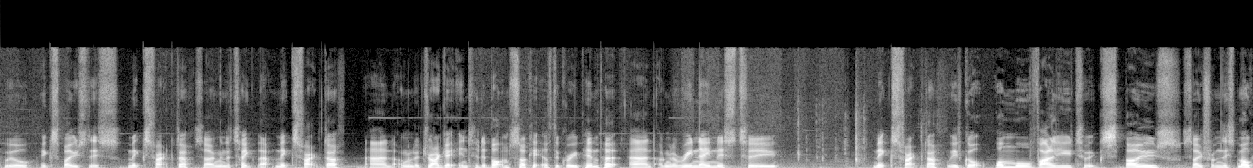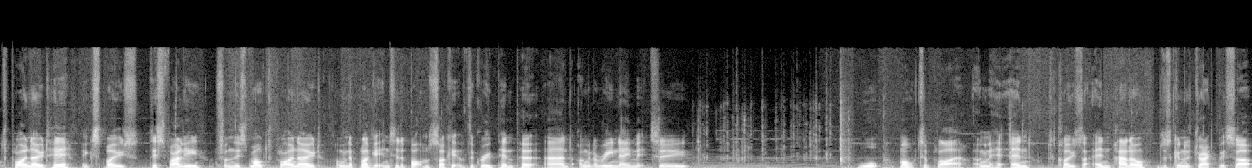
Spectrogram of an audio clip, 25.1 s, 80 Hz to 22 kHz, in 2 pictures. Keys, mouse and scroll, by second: 0.3 click, 1.9 click, 1.9 middle click, 1.9 scroll down 3, 2.0 middle click, 3.4 drag, 6.3 middle click, 6.3 click, 6.3 scroll up 3, 6.9 click, 7.1 click, 9.4 middle click, 9.4 scroll down 1, 10.4 middle click, 11.0-11.6 scroll up 2, 11.6 scroll up 2, 11.8 middle click, 11.8-12.3 scroll down 1, 12.3 click, 14.1 click, 14.3 click, 17.9 click, 19.1 shift+click, 22.2 scroll down 3, 22.6 n, 24.2 click.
